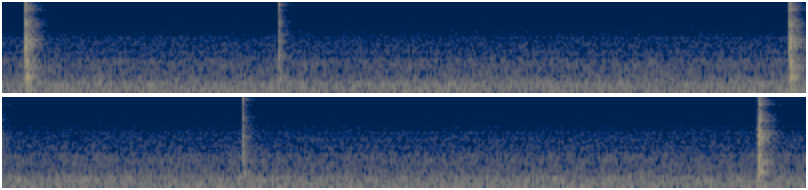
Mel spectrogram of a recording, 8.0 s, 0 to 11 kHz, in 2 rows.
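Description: DiscoVision PR-7820 videodisc player's focusing mechanism clicking, five sharp clicks at uneven intervals over a faint steady hum. The clicking is the sign of a focus fault: the focus element is like it's slamming itself against its end stop trying to focus, and the player cannot lock focus.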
